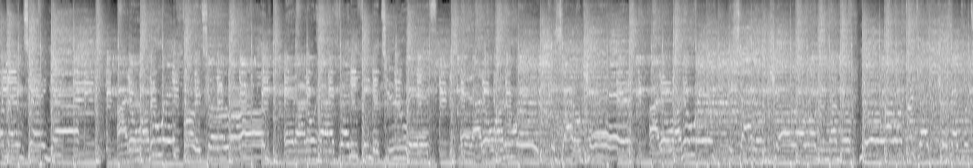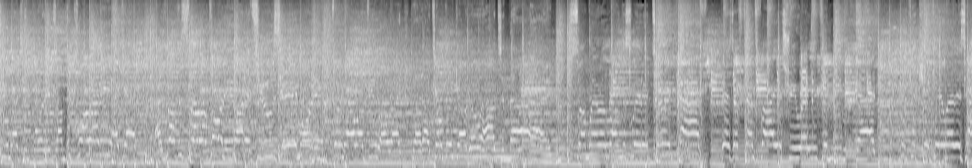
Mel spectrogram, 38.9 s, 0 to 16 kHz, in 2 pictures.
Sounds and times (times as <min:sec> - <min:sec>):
Grunge: 0:00.0 - 0:38.9.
